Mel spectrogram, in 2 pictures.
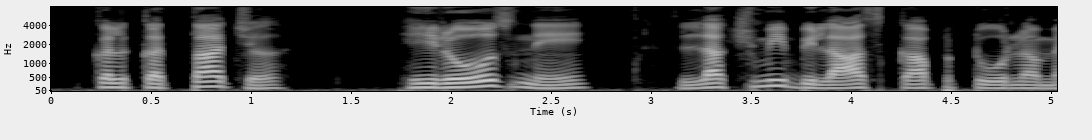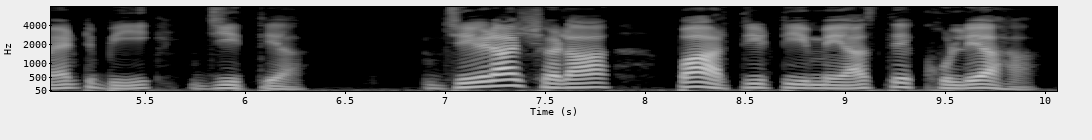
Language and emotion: Dogri, neutral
